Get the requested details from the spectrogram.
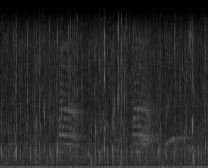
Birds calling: Blue Jay (Cyanocitta cristata), Great Crested Flycatcher (Myiarchus crinitus)

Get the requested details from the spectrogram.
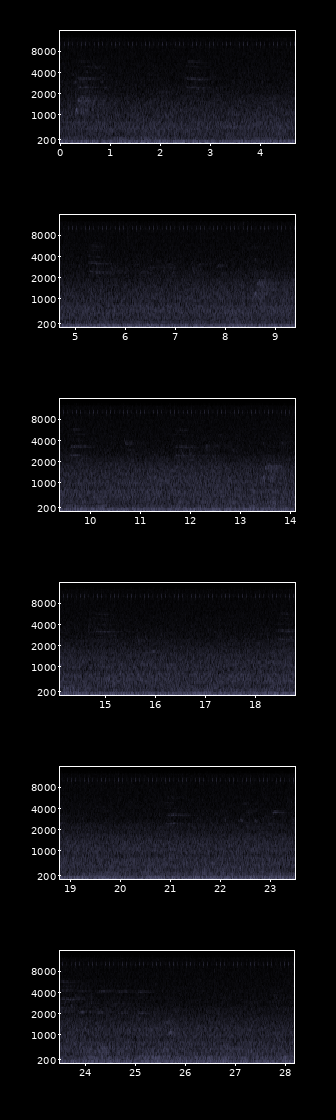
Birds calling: Red-bellied Woodpecker (Melanerpes carolinus), Blue Jay (Cyanocitta cristata)

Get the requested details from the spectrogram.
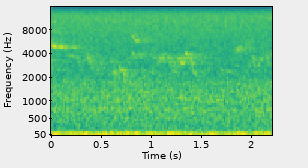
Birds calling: Red-eyed Vireo (Vireo olivaceus), unidentified bird

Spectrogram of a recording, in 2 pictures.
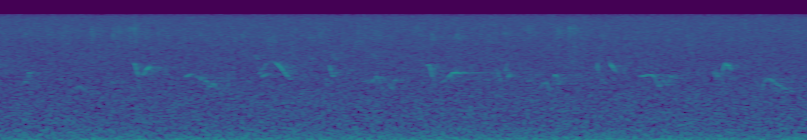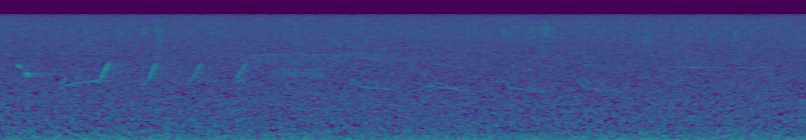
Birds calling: Black-headed Grosbeak (Pheucticus melanocephalus)

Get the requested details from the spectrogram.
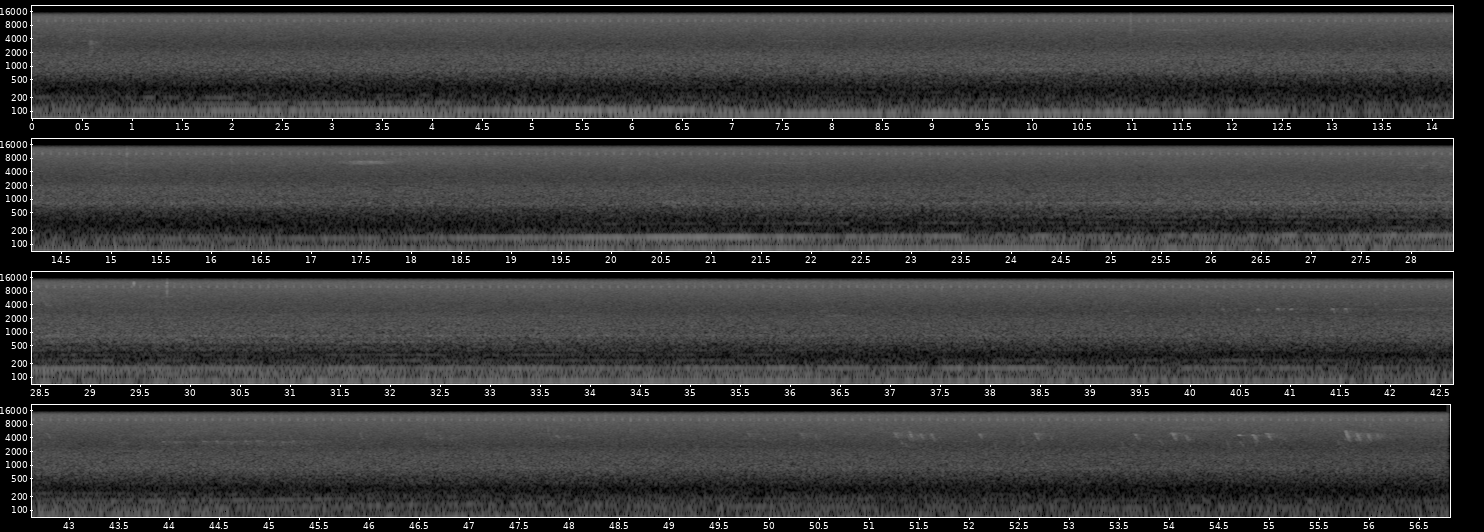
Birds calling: unidentified bird, American Goldfinch (Spinus tristis), Blue-winged Warbler (Vermivora cyanoptera)

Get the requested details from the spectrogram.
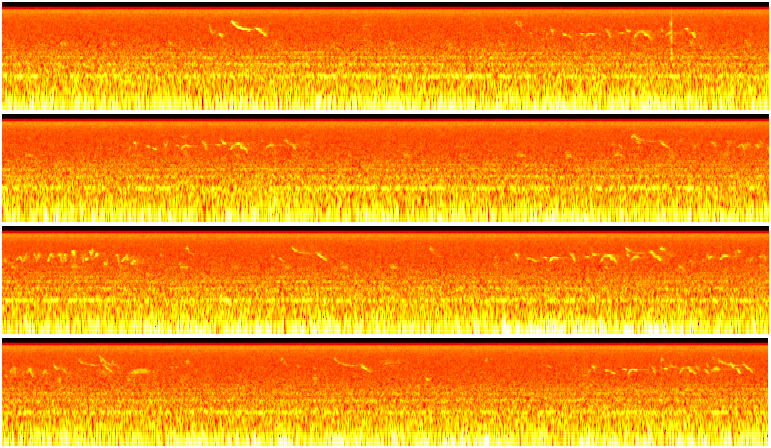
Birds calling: Hawaii Amakihi (Chlorodrepanis virens), House Finch (Haemorhous mexicanus), Warbling White-eye (Zosterops japonicus), Erckel's Francolin (Pternistis erckelii)

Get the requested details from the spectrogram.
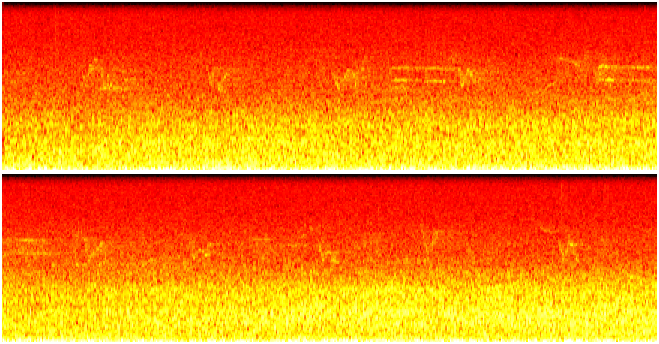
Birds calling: Blue Jay (Cyanocitta cristata), Red-eyed Vireo (Vireo olivaceus)

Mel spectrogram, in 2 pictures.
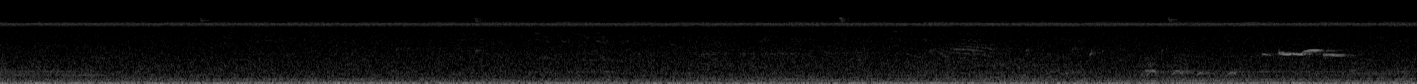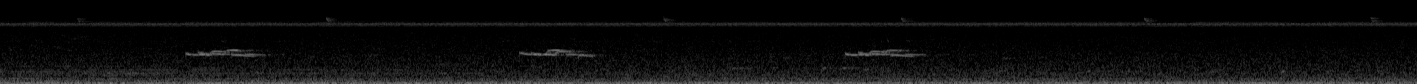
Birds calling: Tennessee Warbler (Leiothlypis peregrina), Long-tailed Manakin (Chiroxiphia linearis)

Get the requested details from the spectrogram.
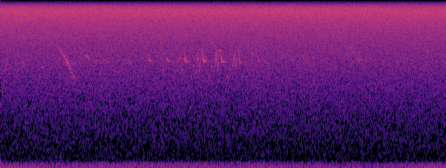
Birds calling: Hawaii Amakihi (Chlorodrepanis virens), Eurasian Skylark (Alauda arvensis)

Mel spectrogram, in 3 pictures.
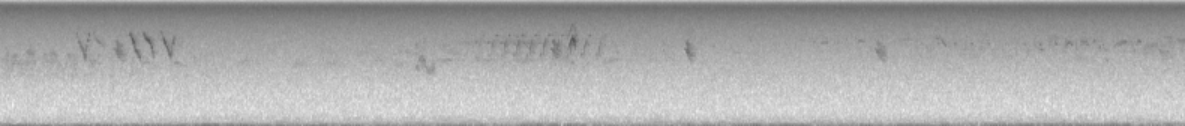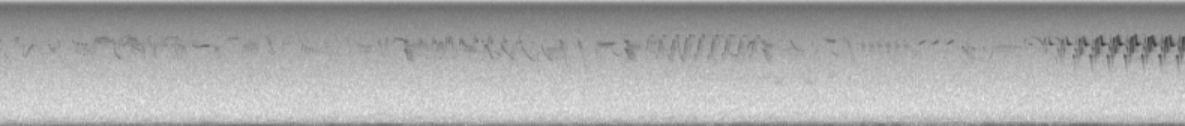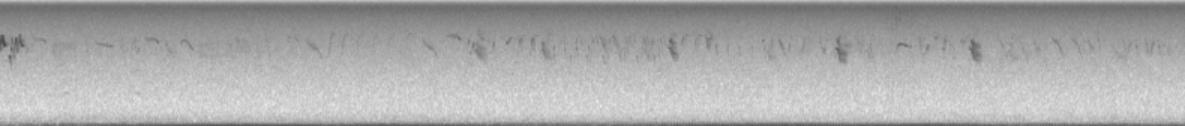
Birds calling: Eurasian Skylark (Alauda arvensis), Hawaii Amakihi (Chlorodrepanis virens)

